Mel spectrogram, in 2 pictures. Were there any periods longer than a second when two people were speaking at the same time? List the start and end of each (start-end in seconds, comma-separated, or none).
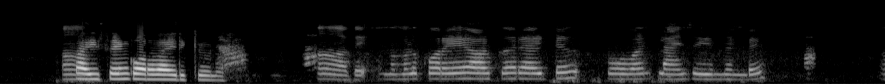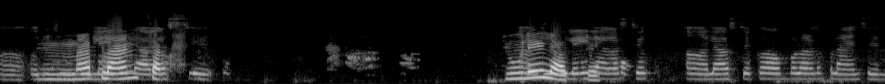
none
